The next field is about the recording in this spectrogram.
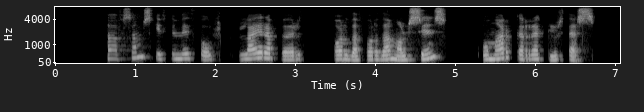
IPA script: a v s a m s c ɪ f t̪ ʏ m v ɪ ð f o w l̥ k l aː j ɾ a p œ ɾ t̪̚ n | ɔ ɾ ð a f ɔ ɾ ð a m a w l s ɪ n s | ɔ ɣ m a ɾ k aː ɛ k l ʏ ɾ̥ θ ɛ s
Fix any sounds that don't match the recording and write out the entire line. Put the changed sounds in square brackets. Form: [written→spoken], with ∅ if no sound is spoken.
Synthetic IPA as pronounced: a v s a m s c ɪ f t̪ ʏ m v ɪ ð f o w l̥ k l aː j ɾ a p œ ɾ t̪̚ n | ɔ ɾ ð a f ɔ ɾ ð a m a w l s ɪ n s | ɔ ɣ m a ɾ k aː ɛ k l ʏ ɾ̥ θ ɛ s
